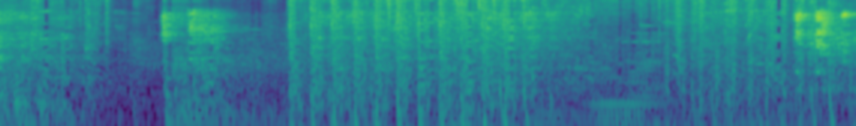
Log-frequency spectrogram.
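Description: Close automatic gunfire in Fortnite rattles in fast repeated bursts after a brief lull. Crashing impacts are mixed in, and the shooting fades somewhat toward the end.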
